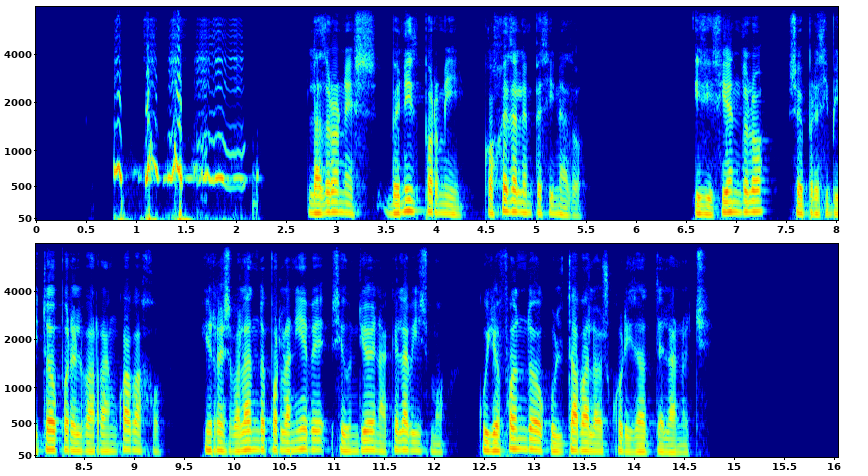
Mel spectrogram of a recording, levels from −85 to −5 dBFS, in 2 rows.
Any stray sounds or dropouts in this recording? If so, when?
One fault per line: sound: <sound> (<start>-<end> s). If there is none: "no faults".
sound: bark (0.8-2.3 s)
